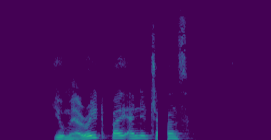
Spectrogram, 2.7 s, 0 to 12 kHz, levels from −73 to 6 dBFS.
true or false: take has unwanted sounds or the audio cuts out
true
